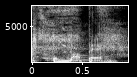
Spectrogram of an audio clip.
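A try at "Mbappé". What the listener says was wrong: Mbappe. The M is not silent.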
